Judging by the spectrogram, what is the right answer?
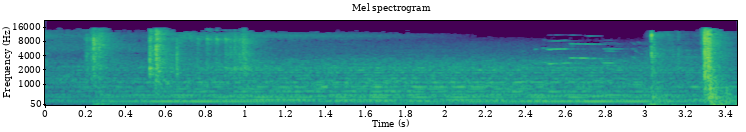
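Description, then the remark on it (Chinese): The door of a public housing flat opens for an evening visitor with a few sharp clicks and clunks, one pair near the start and a louder knock-like pair at the end, over a steady humming tonal background. “请开门，请倒茶。”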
